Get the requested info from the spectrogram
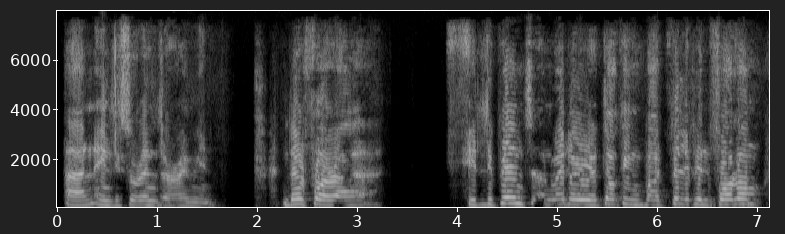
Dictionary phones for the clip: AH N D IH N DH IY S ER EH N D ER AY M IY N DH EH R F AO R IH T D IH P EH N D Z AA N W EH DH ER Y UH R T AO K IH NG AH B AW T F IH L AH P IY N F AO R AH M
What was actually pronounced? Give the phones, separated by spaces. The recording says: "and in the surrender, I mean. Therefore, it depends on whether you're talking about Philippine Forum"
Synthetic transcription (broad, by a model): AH N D IH N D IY S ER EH N D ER AY M IY N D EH R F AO R IH T D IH P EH N D S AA N W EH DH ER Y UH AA T AO K IH NG AH B AW T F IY L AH P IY N F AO R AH M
